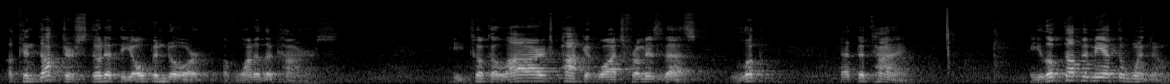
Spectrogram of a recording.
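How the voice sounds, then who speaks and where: A man reading a storybook to children in deliberate, separated phrases. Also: medium pitch. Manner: deliberate phrasing with many pauses. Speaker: storybook reader. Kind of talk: scripted storybook narration for children. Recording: echoey room, distant mic, background noise.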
